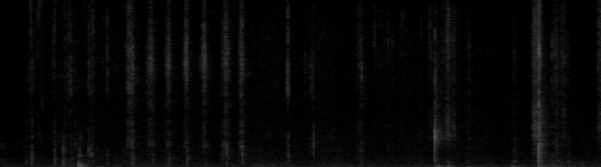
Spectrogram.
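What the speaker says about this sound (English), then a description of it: "I think what I'm going to do is trim this one down a little bit, so I'm just going to tear it" Paper card is torn and handled for a vintage junk journal, giving a series of close, sharp crisp snaps and rips spaced irregularly over a quiet background.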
